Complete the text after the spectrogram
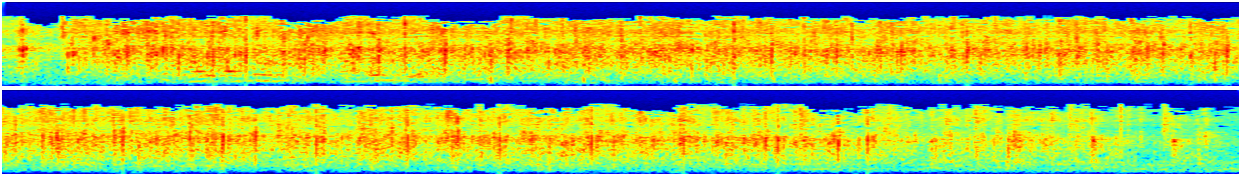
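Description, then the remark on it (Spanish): Sustained audience applause after a training session: a dense, steady wash of many hands clapping at once, loud and even throughout with no pause, tapering only slightly near the end. “Eso es todo, ese aplauso se merece más, ¿cierto?”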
